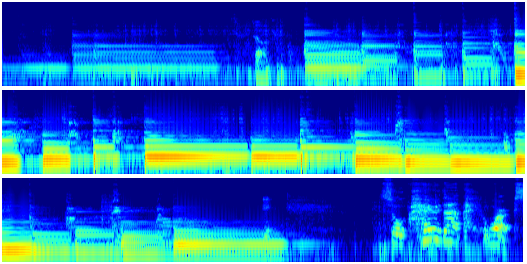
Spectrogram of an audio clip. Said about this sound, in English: If you move up two frets, that's a tone. So with this scale, tone, tone, semitone, tone, tone, tone, semitone, that would move up the scale like so.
